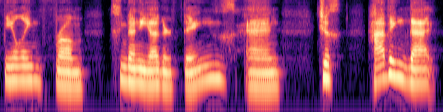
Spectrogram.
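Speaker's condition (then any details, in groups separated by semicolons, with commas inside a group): Cleft lip and palate, Opitz G/BBB syndrome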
